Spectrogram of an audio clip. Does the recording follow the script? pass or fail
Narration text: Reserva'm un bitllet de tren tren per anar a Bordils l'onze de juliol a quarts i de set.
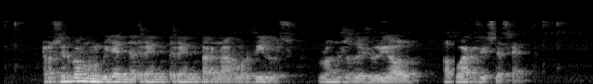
pass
